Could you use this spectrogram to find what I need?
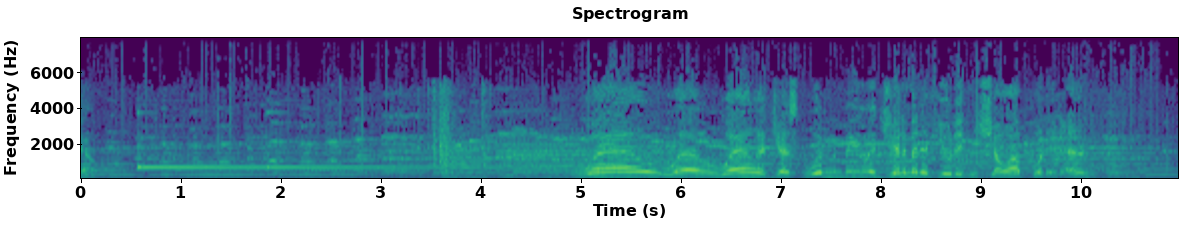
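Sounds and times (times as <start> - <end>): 
doorbell ringing: 0.6 - 3.9
speech: 5.0 - 5.4, 6.4 - 10.6.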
